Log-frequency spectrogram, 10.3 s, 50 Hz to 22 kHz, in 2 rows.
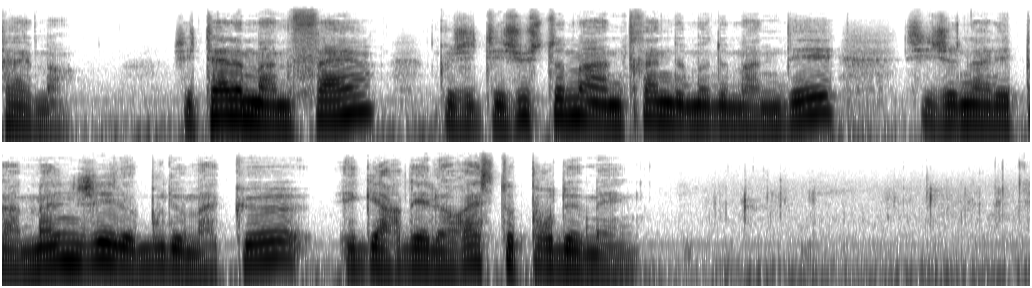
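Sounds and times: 
speech: 0.0s - 8.4s
wet gulping and slurping: 8.5s - 10.2s.

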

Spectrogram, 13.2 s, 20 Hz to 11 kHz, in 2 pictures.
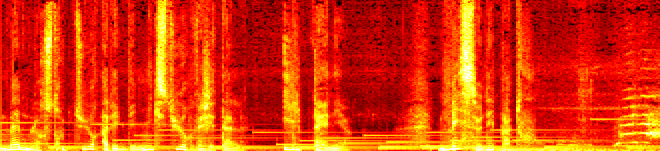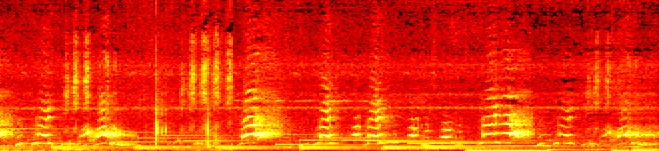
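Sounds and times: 
steady low tonal backdrop: 0.0s - 13.1s
speech: 0.1s - 5.4s
MacGregor's bowerbird mimicking children playing: 6.2s - 13.1s.

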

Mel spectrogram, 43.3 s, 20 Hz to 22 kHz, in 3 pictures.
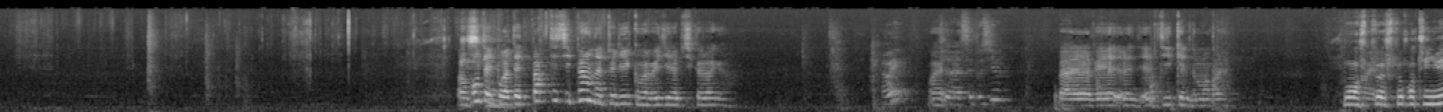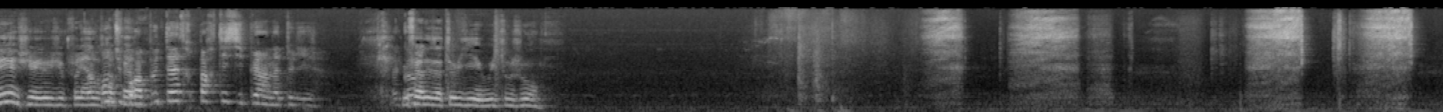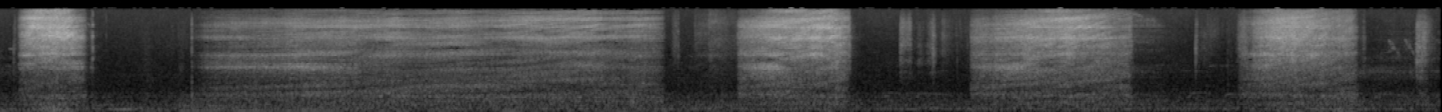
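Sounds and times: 
speech: 4.6s - 7.4s, 9.4s - 12.4s, 13.4s - 20.0s
charcoal stick scraping across paper: 23.6s - 25.9s, 26.5s - 29.8s, 30.8s - 43.2s.

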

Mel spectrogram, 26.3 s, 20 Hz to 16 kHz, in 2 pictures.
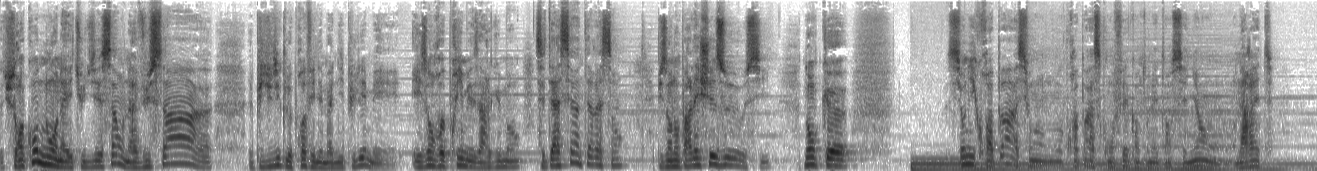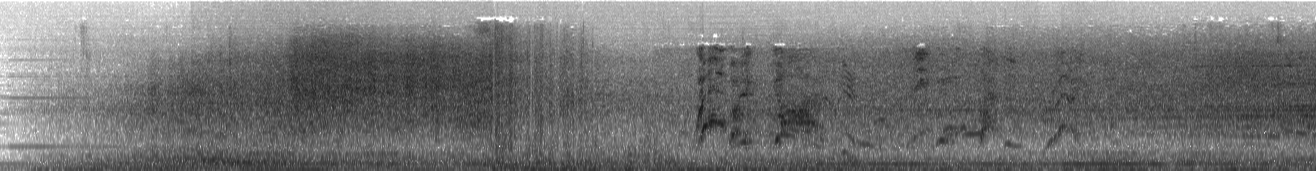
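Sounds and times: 
speech: 0.0s - 12.8s
sharp blast: 9.1s - 19.9s
rumbling explosions: 12.9s - 20.1s
people shouting: 20.1s - 24.2s, 25.4s - 26.3s.

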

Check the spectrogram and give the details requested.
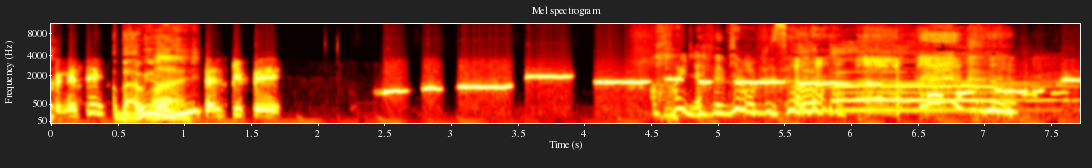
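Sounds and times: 
speech: 0.0s - 1.8s, 4.5s - 7.4s
person whistling a children's cartoon theme song: 2.5s - 6.1s, 6.8s - 7.7s
laughter: 5.4s - 7.6s.

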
